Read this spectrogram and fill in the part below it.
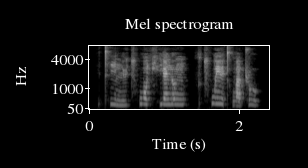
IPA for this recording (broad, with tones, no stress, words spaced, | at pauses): t̪ʰi˥˩ n̪y˨˩t͡sʰwɔ˥˩ t͡ɕʰjɛ˥nɤ˥ŋ | t͡sʰwe˥˩ɪ̯t̪ʰwä˨˩ʈ͡ʂu˥˩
